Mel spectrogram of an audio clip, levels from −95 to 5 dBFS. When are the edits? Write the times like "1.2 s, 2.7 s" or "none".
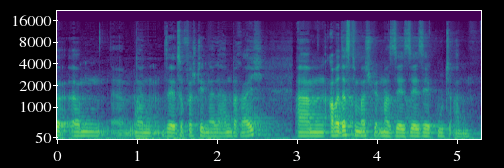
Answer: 1.0 s, 1.5 s, 2.9 s, 3.7 s, 4.4 s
